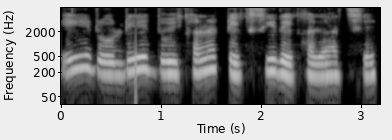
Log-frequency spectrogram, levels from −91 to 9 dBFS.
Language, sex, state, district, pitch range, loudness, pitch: Bengali, female, West Bengal, North 24 Parganas, 170-215 Hz, -23 LUFS, 185 Hz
